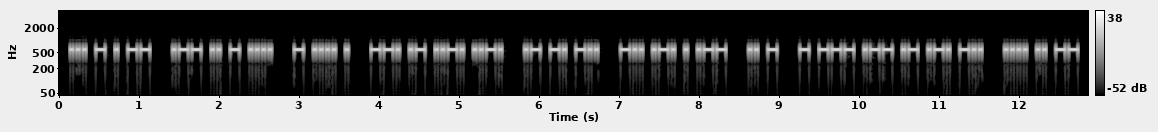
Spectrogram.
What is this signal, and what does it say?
Morse code, heard as a keyed tone, about 30 wpm, 600 Hz. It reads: STEM WITH THE GAFF AND DREW IT TOWARD HIM
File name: the old man and the sea / the old man and the sea 1 30wpm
